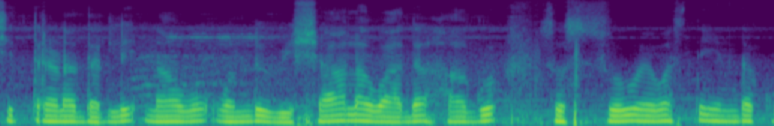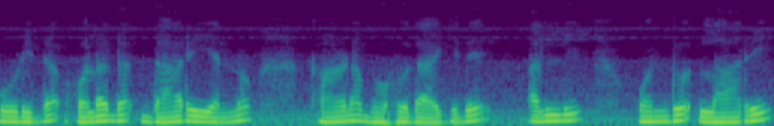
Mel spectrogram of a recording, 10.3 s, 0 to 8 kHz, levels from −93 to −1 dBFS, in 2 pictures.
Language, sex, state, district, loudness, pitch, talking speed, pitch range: Kannada, male, Karnataka, Shimoga, -22 LUFS, 125 Hz, 85 wpm, 115-135 Hz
